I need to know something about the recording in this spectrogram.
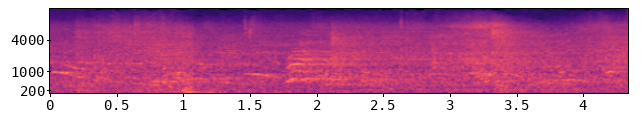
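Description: Hockey sticks clack against the ice.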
